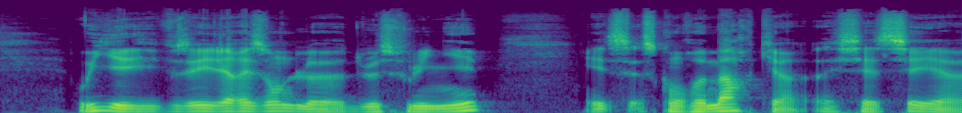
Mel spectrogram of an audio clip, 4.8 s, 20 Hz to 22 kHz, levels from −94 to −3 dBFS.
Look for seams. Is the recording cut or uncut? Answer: uncut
